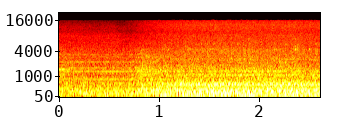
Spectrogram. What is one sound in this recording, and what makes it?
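Factory machinery hums steadily.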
